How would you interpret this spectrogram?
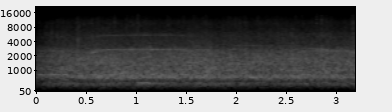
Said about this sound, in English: Now, when Zemmour came on, what was he saying? I mean, he came on with his arms aloft and people cheering and clapping and shouting, Zemmour President, Zemmour President.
